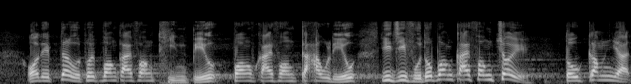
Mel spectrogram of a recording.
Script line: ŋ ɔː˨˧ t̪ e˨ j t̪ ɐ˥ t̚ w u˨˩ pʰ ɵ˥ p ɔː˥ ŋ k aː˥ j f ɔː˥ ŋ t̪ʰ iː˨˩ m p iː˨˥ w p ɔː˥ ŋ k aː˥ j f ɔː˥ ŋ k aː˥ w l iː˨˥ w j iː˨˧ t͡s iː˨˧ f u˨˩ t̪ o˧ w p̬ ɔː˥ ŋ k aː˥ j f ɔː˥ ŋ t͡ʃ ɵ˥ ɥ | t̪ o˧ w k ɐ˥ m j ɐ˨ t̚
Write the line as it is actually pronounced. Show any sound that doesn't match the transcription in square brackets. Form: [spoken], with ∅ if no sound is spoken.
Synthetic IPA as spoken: ŋ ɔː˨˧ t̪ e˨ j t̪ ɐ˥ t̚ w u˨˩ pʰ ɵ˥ p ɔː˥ ŋ k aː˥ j f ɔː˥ ŋ t̪ʰ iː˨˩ [n] p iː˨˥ w p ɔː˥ ŋ k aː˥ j f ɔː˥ ŋ k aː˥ w l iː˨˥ w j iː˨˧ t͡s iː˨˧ f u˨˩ t̪ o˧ w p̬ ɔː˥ ŋ k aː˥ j f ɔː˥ ŋ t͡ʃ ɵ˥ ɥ | t̪ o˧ w k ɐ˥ m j ɐ˨ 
